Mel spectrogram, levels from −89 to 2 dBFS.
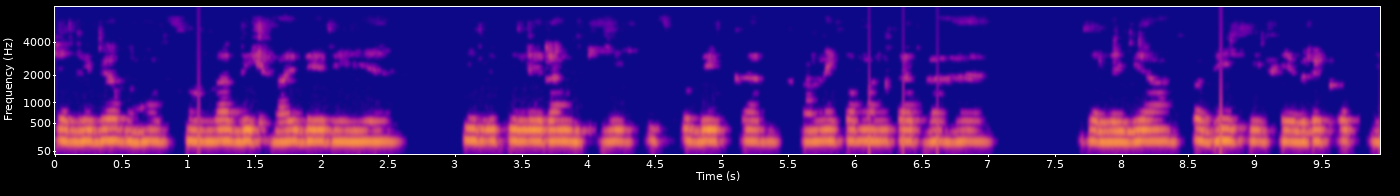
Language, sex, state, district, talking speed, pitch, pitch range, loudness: Hindi, female, Chhattisgarh, Balrampur, 150 wpm, 185 Hz, 180-190 Hz, -30 LUFS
